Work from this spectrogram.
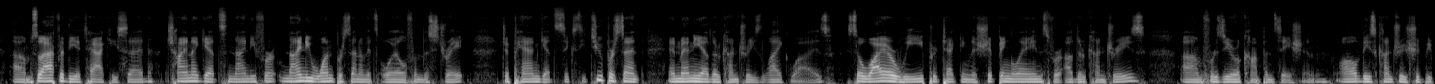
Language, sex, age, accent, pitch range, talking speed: English, male, 30-49, American, 105-125 Hz, 190 wpm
